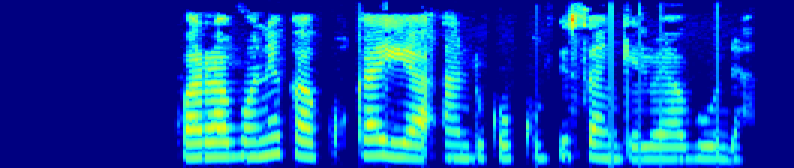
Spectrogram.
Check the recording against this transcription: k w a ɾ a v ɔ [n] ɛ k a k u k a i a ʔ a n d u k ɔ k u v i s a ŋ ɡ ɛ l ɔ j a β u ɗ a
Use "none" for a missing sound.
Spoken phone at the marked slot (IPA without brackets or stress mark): n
